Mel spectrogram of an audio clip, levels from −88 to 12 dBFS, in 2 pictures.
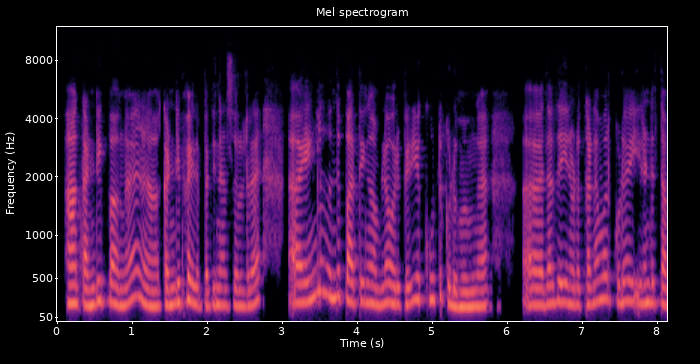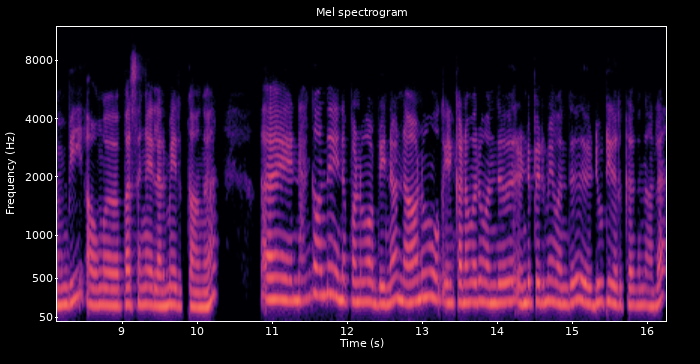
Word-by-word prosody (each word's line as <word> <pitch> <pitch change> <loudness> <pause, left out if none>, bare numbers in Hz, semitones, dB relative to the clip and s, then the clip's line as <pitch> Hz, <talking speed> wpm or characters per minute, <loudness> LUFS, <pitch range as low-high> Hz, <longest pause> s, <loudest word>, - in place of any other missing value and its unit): ஆ - - +8 0.2
கண்டிப்பாங்க. 200 0 +3 0.5
கண்டிப்பா 210 +5 +2
இத 200 -3 +1
பத்தி 185 +1 -1
நான் 185 -2 -5
சொல்றேன். 185 +4 0 0.4
அ - - +3 0.2
எங்களது 325 +7 0
வந்து 275 +1 +2
பார்த்தீங்க 225 -1 +2
அப்படின்னா 200 +2 +1
ஒரு 200 - -1
பெரிய 230 +6 +1
கூட்டு 250 +2 -1
குடும்பம்ங்க. 170 -1 +3 0.6
அ - - 0 0.2
அதாவது 205 +4 0
என்னோட 195 -2 -1
கணவர் 240 +6 0
கூட 215 +1 0 0.2
2 220 +1 +1
தம்பி 200 +4 0 0.2
அவங்க 190 0 -1 0.3
பசங்க 200 0 -2
எல்லாருமே 185 +1 +1
இருக்காங்க. 170 -2 -1 0.8
ஆ - - +2 0.4
நாங்க 255 +5 -9
வந்து 305 +1 -2
என்ன 245 -1 +1
பண்ணுவோம் 230 0 -1
அப்படின்னா 205 +3 -1
நானும், 250 +6 0 0.2
என் 215 0 -3
கணவரும் 220 +1 0
வந்து 215 0 +1 0.2
2 210 +2 +1
பேருமே 225 +1 -1
வந்து 200 +2 -2 0.3
டியூட்டியில 220 -2 -1
இருக்கிறதுனால, 190 -2 -5
210 Hz, 155 wpm, -23 LUFS, 190-230 Hz, 0.8 s, ஆ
